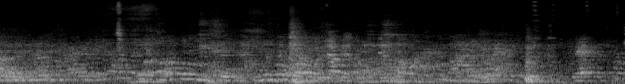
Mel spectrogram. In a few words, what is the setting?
crowded indoor space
